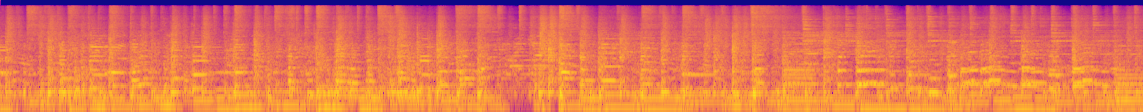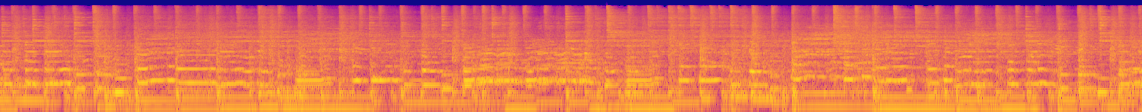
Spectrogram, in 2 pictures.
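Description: A small jazz band playing live: electric guitar and acoustic guitar lines over a drum kit, with moving low notes underneath.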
